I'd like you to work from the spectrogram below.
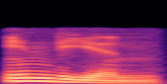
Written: Indian

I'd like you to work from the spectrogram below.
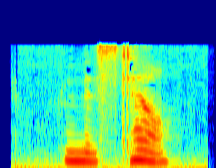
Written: mistelle

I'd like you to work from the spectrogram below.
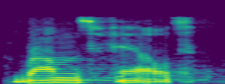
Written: Rumsfeld

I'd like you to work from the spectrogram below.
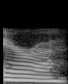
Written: Eire

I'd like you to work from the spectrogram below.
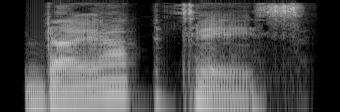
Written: dioptase

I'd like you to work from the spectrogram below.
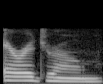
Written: aerodrome

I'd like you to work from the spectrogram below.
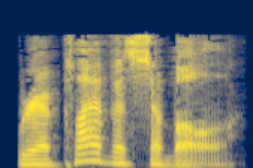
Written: replevisable

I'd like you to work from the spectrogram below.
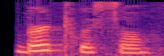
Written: birtwistle

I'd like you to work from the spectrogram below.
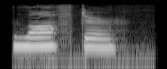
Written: lofter

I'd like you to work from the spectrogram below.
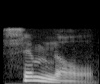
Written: simnel

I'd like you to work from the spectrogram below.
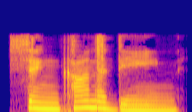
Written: cinchonidine

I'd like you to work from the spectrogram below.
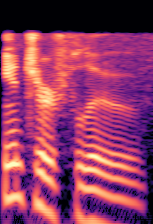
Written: interfluve

